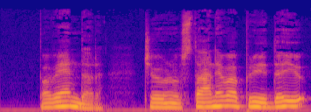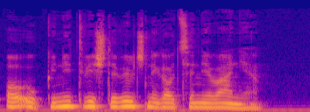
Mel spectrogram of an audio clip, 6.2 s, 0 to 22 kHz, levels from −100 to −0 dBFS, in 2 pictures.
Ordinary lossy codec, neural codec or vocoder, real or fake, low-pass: MP3, 64 kbps; none; real; 19.8 kHz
